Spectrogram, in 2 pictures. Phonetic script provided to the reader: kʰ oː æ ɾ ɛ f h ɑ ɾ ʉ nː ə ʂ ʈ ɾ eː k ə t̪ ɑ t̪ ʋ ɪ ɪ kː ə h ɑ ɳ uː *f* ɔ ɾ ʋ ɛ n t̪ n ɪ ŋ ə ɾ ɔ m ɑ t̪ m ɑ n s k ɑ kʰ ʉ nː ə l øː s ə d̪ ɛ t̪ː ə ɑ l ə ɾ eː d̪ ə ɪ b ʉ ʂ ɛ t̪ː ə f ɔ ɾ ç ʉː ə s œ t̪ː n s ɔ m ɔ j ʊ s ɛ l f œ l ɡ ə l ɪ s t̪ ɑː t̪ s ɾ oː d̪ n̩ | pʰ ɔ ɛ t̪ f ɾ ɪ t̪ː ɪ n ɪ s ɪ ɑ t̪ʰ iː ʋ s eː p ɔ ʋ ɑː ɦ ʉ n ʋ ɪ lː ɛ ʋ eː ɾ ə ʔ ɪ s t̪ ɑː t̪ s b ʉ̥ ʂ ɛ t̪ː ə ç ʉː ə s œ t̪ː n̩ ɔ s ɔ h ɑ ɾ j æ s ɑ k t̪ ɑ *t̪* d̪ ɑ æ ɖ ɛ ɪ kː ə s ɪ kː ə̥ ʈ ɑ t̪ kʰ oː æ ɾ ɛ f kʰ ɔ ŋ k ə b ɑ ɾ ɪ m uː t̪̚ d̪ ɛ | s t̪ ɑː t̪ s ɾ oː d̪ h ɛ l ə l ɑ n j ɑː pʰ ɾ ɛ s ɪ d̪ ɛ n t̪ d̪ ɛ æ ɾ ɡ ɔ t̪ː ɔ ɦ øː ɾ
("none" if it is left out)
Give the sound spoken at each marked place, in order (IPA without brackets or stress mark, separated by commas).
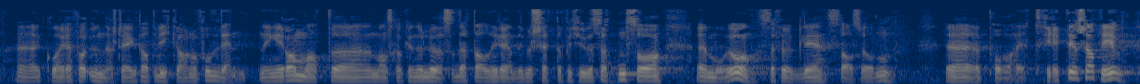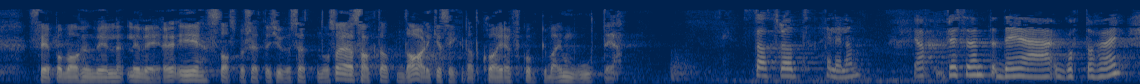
f, t̪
